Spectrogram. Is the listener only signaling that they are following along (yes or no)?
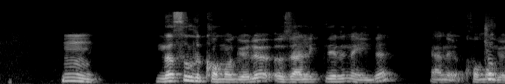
no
